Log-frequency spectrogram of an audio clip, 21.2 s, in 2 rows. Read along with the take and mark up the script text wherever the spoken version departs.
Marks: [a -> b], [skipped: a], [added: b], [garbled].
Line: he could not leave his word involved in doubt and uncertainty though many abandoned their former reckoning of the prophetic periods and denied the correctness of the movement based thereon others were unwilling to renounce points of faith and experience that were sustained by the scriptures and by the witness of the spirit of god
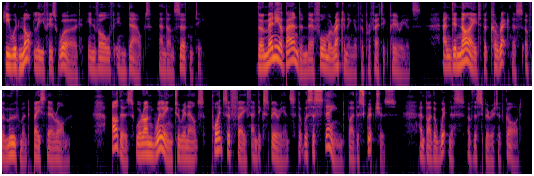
he [could -> would] not leave his word involved in doubt and uncertainty though many abandoned their former reckoning of the prophetic periods and denied the correctness of the movement based thereon others were unwilling to renounce points of faith and experience that were sustained by the scriptures and by the witness of the spirit of god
